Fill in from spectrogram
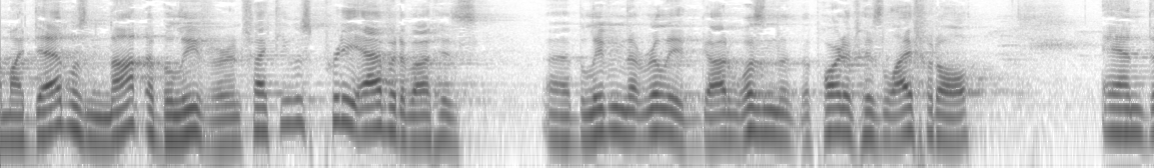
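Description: A man from Zimbabwe speaking as a guest missionary in church, earnest and often hesitating. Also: fairly high pitch. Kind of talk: testimony talk. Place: church sanctuary. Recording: echoey room with long reverb.

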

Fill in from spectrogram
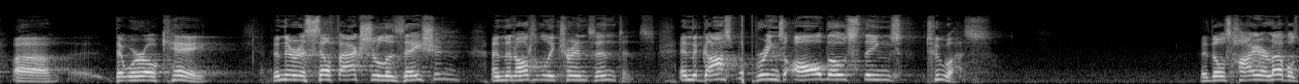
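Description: A man's voice: high-pitched, pushed and bright. A man preaching a conversational sermon to his congregation, often restarting his phrases. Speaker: pastor. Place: church sanctuary. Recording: reverberant church hall.

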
